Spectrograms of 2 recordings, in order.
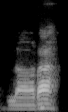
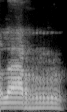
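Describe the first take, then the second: First: "ra" with a soft single-tap R. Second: Strong rolled Spanish R, held long; trilled R. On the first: Speaker clarifying a phoneme to colleagues, "ra" softly tapped. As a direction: tap the "r" of "ra" lightly, as in "pero". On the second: Teacher showing students the wrong sound, "r" strongly trilled. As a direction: roll the "r" in "la r" hard and louder. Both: Shown as a demonstration. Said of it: "la R suave".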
